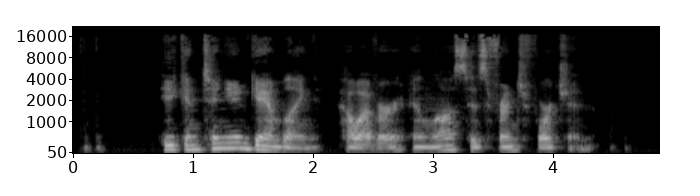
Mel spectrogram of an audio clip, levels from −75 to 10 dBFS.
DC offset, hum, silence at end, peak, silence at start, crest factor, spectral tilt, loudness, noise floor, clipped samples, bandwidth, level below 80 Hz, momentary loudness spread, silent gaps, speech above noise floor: under 0.1%; none; 0.6 s; -4 dBFS; 0.1 s; 20 dB; -4.5 dB/octave; -22 LUFS; -60 dBFS; under 0.1%; 17 kHz; -58 dBFS; 11 LU; none; 38 dB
